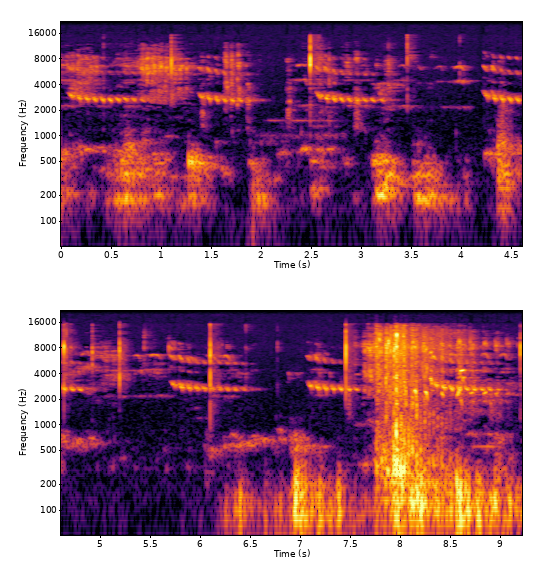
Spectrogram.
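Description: House sparrows give short, bright chirps in quick, uneven runs, about one per half-second, over heavy rustling and wing-flapping noise.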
